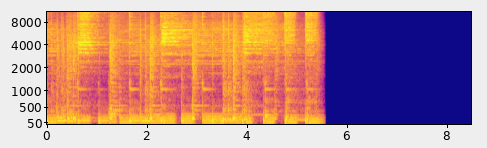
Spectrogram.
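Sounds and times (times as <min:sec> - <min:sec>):
drums and bass chase scene music: 0:00.0 - 0:05.6.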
